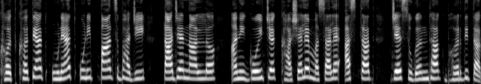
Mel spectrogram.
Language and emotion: Goan Konkani, neutral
